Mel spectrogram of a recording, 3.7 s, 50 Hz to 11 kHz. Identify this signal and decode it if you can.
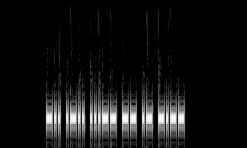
Morse code, heard as a keyed tone, about 40 wpm, 700 Hz. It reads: DL3MAY
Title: DXCC-100 Call Signs - 6 Characters - Repeated 3x - 40wpm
